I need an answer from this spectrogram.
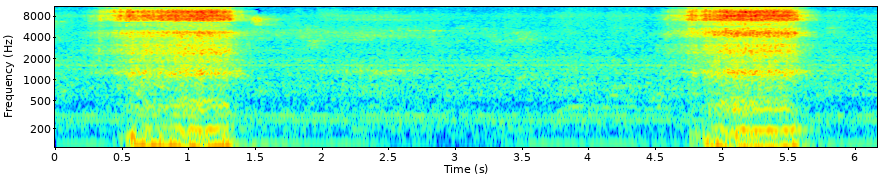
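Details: A sleeping dog in Matias Barbosa, Brazil, snores loudly: two deep, rattling rumbles each under a second, about four seconds apart, with a faint steady hum between them.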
